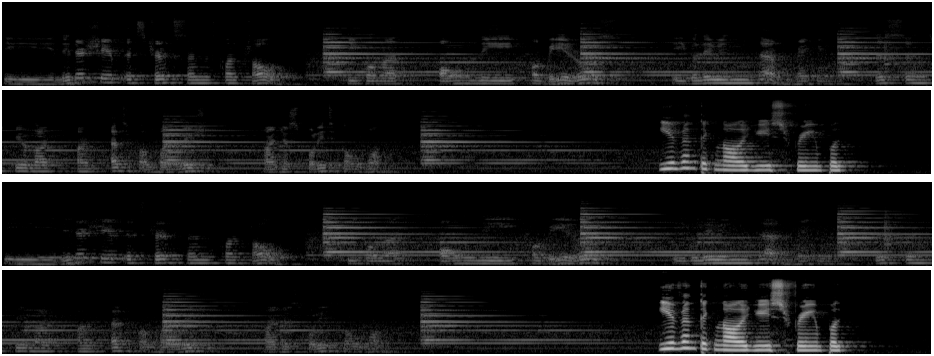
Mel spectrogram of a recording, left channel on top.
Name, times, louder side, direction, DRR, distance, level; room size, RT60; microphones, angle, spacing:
voice 1, 0.0-2.8 3.4-4.0 4.4-6.1 6.7-8.4 8.7-11.4 11.9-13.2, left 2 dB, 80° left, 3 dB, 3.3 m, -46 dB
Church bell, 3.0-17.1, right 2 dB, 20° right, 3.8 m, -46 dB
voice 2, 15.9-17.7, right 5 dB, 55° right, 20 dB, 0.5 m, -24 dB
25.0 x 12.0 x 3.7 m, 0.67 s
head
